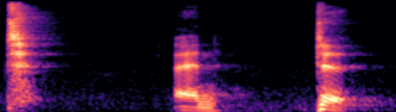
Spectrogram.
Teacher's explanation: you can tell the tip of your tongue is on that alveolar ridge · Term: Alveolar sounds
